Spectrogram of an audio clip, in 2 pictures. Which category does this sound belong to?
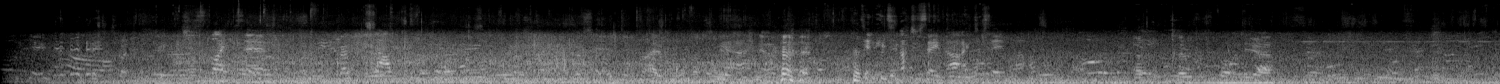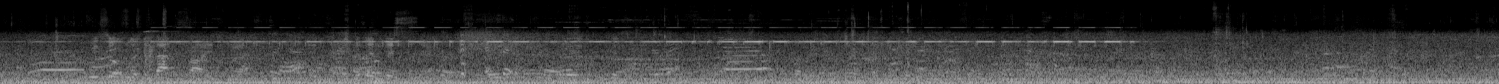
Soundscapes > Urban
